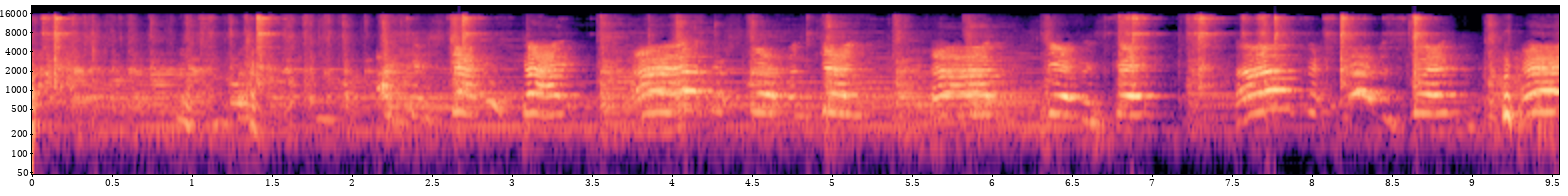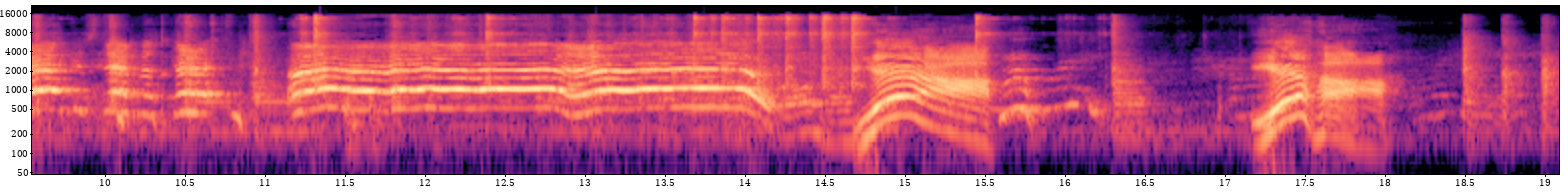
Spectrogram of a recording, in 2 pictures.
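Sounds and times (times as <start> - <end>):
tambourine jingles: 0.0 - 3.0, 6.5 - 9.0, 12.2 - 16.3
child singing: 2.1 - 14.2.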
